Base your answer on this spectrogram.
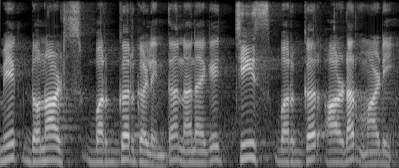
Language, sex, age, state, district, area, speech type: Kannada, male, 30-45, Karnataka, Chitradurga, rural, read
